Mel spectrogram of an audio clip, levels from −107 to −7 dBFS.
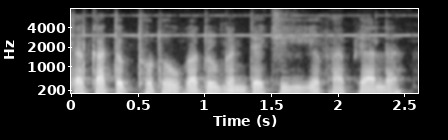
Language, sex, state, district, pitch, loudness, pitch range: Wancho, male, Arunachal Pradesh, Longding, 100 Hz, -21 LUFS, 100-110 Hz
